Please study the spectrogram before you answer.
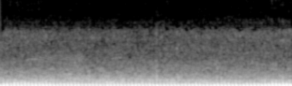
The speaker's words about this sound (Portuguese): Vem gente em moto para lá e para cá de novo vão acabar me acertando aqui.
